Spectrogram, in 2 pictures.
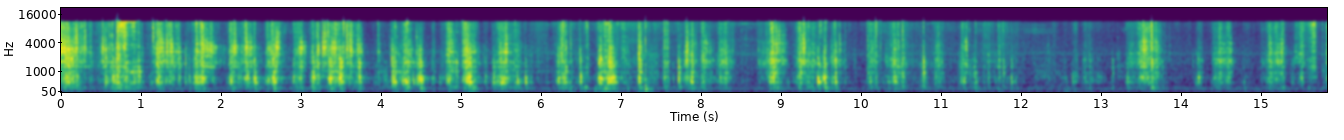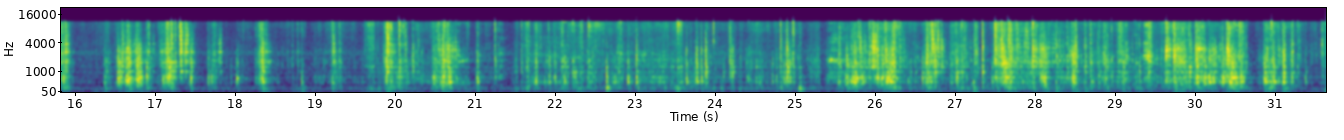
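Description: Plastic parts and the sheathed Bowden tube being handled and pushed into place inside a Tiko 3D printer's enclosure: irregular rubbing, scraping and clicking, easing off for a few seconds about halfway.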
